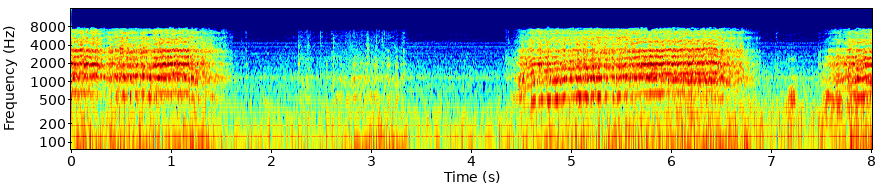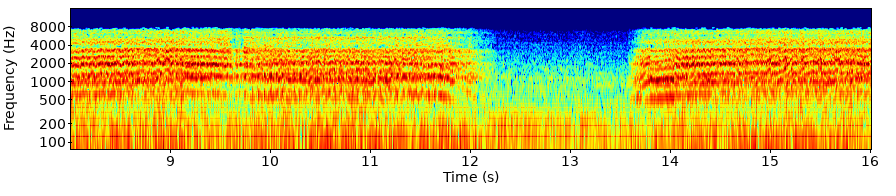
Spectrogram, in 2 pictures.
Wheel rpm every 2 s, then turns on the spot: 110, 10, 100, 70, 150, 140, 30, 140.
none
